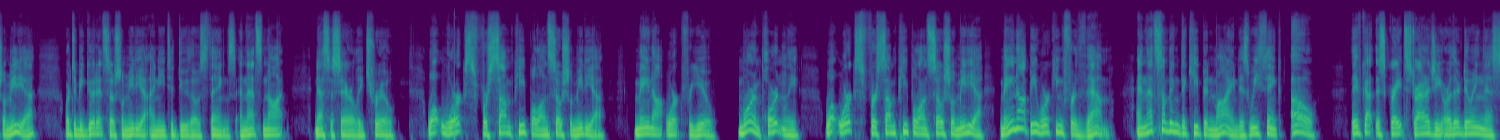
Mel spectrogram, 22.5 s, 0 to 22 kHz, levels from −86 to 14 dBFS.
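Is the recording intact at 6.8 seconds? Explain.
No. At 6.82 s, just before "for some people on", a repeated buffer occurs: a tiny chunk, which fits a 64-sample buffer, replays with hard joins, heard as a brief click.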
